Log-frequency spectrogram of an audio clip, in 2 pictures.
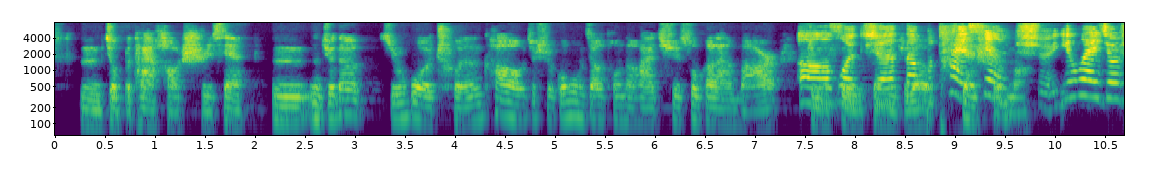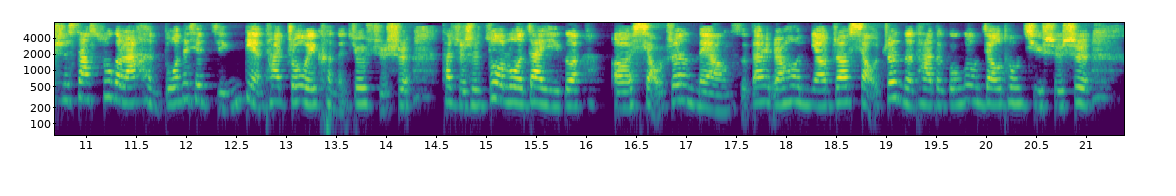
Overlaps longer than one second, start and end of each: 7.5-9.7

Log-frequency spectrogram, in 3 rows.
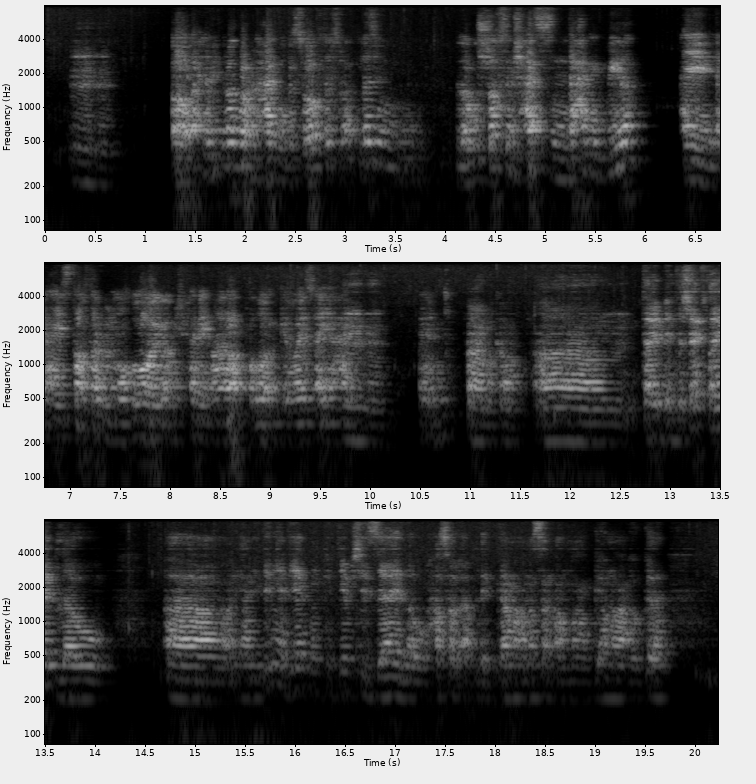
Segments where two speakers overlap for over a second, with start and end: none

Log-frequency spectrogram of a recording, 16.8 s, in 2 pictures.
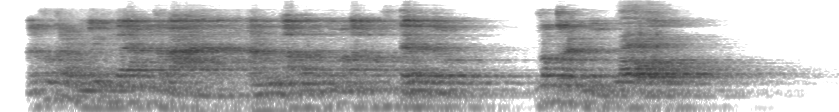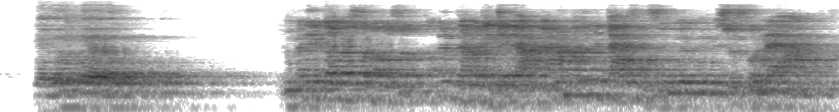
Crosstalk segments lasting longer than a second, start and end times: none

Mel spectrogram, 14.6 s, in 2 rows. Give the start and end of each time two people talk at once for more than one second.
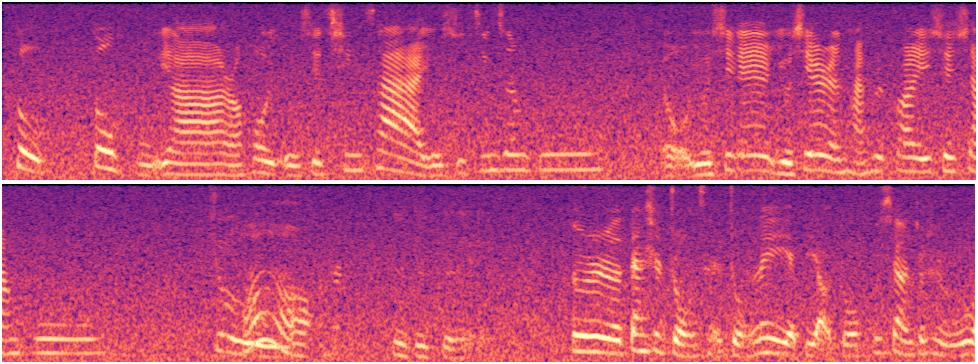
none

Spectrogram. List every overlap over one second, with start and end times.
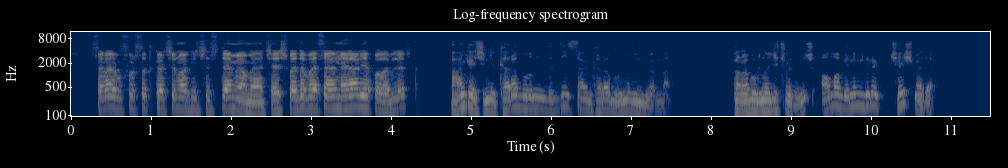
none

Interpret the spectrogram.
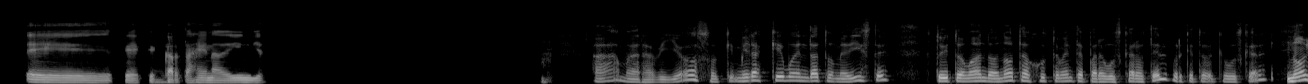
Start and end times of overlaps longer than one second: none

